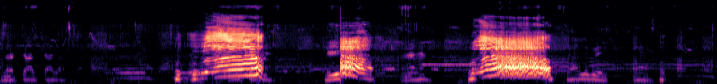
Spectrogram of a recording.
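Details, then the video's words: Goat calling with three strong, tremulous bleats under a second long, separated by softer nasal grunts and brief quieter calls. "Goat sounds"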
